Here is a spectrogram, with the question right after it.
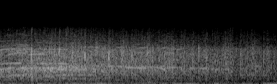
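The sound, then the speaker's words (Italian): A crowd of Lucanian farmers, the first 50 families freed from the Sassi of Matera, applauds De Gasperi in a dense, steady wash of clapping that holds at a fairly loud level for a few seconds before easing slightly toward the end. “Ad applaudirlo quel giorno erano i contadini lucani, le prime 50 famiglie liberate dalla condizione disumana dei sassi di Matera.”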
